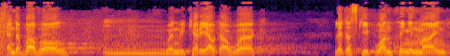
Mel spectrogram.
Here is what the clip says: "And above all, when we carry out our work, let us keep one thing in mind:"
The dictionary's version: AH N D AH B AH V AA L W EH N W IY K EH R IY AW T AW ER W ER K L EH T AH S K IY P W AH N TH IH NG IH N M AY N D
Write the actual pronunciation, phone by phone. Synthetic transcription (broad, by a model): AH N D AH B AH V AA L W EH N W IY K EH R IY AW T AW ER W ER K L EH T AH S K IY P W AH N TH IH NG IH N M AY N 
